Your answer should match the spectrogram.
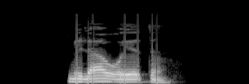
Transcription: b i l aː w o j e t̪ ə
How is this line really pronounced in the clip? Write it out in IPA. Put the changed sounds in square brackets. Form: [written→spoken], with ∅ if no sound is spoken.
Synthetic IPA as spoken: [b→m] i l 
